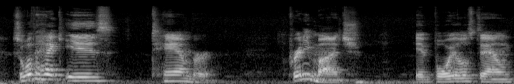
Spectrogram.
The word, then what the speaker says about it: timbre: Timbre and it's spelled t-i-m-b-r-e so it's spelled like Timber like a tree falling over but oddly enough it's pronounced Timbre and it's a fairly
